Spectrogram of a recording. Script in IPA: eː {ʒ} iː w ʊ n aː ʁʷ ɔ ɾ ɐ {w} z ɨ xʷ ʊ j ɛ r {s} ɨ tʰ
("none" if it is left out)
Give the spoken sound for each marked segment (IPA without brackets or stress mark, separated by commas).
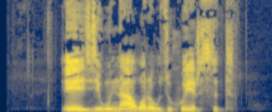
z, w, s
